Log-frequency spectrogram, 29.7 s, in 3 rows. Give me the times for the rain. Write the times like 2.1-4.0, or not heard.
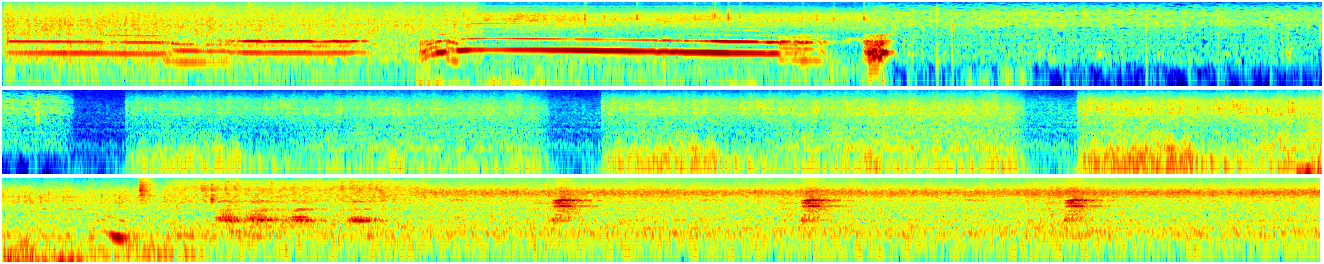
0.0-29.6.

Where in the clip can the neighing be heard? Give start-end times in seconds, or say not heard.
20.4-20.9.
